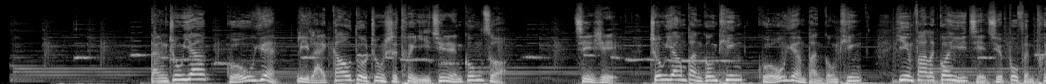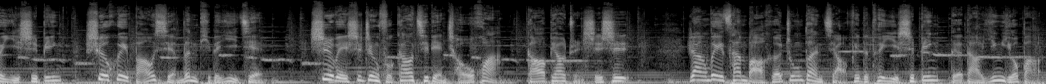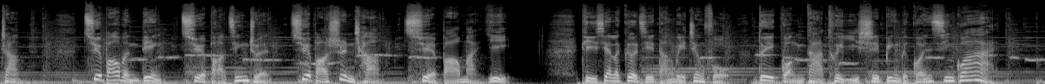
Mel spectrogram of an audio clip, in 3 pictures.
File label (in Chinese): 男 MG 讲述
